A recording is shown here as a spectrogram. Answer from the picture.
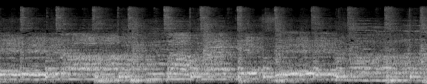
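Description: Devotional bhajan sung by a man into a microphone over amplified music with a steady beat.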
